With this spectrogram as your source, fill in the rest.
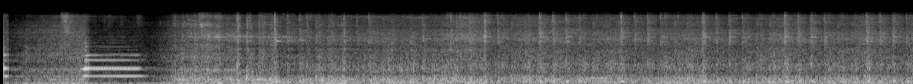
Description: A train blows its horn and speeds down the track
